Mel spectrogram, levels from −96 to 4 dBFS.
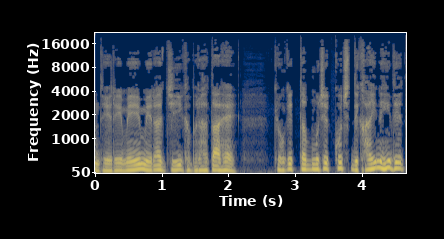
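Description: A short speech recording, and nothing is technically wrong with it.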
